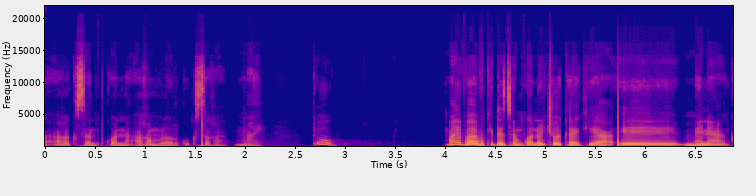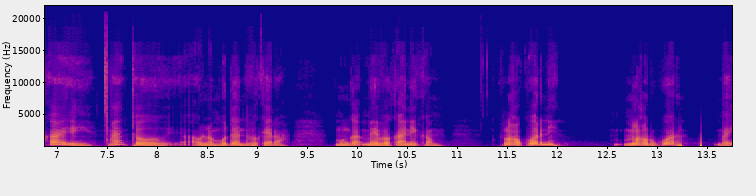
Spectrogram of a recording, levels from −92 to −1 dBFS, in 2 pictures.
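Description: Loud pops at 1.57–1.59 s, just before "my to", and at 5.72–5.75 s, right after "da dzamkw nudi maitakiya", then a double pop at 13.21–13.44 s, each peaking about 20 dB above the speech, which continues underneath. A likely cause is a sudden voltage pulse from a plug, switch, static or driver glitch.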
